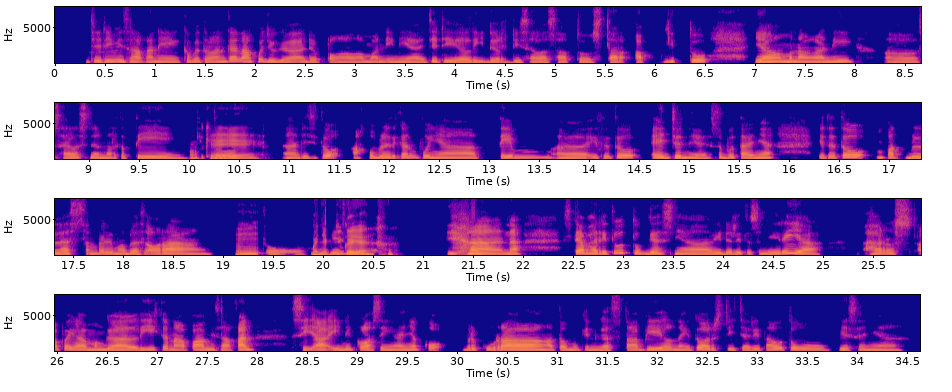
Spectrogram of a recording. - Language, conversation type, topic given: Indonesian, podcast, Bagaimana cara mengajukan pertanyaan agar orang merasa nyaman untuk bercerita?
- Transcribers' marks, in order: other background noise; in English: "leader"; in English: "startup"; in English: "sales"; in English: "marketing"; in English: "agent"; laughing while speaking: "Iya"; chuckle; in English: "leader"; in English: "closing-annya"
